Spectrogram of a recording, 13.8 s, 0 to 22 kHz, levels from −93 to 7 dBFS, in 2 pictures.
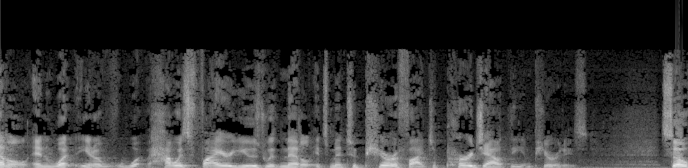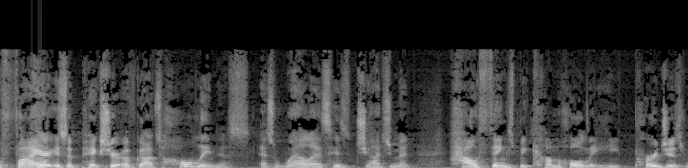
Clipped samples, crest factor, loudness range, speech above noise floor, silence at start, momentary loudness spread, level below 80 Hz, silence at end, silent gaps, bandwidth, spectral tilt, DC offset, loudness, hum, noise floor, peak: under 0.1%; 18 dB; 5 LU; 26 dB; 0 s; 15 LU; -48 dBFS; 0 s; none; 16 kHz; -5 dB/octave; under 0.1%; -17 LUFS; none; -43 dBFS; 0 dBFS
